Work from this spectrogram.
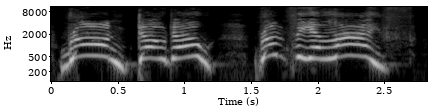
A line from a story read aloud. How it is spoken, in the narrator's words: Completely forgetting her fear, Tilly shouted as hard as she could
